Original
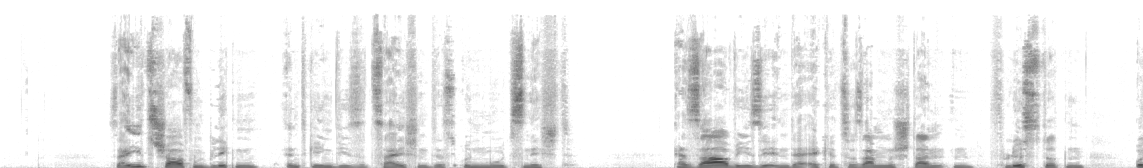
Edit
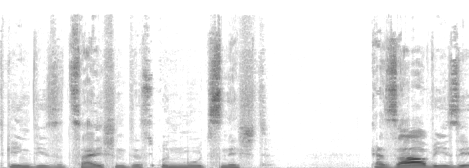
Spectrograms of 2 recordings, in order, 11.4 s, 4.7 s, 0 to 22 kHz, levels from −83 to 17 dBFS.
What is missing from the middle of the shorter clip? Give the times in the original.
none

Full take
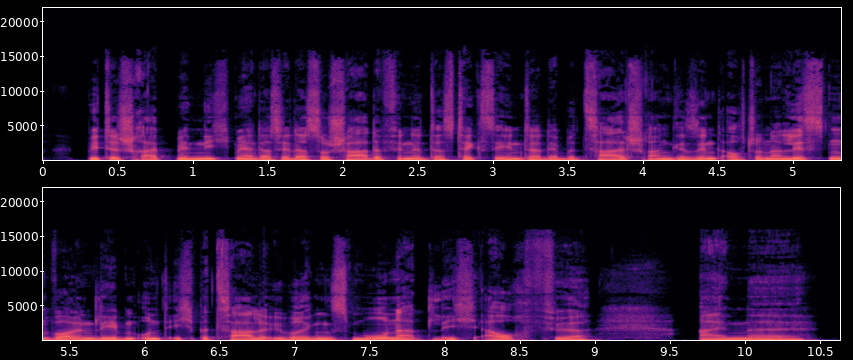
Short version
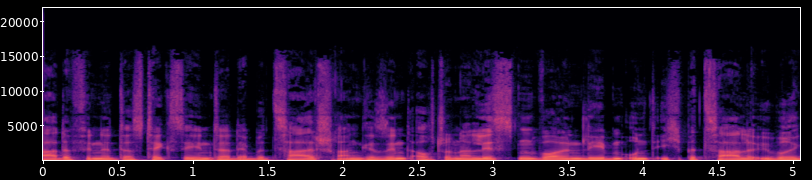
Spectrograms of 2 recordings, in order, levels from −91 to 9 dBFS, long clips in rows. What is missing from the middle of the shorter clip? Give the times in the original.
none

